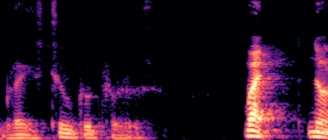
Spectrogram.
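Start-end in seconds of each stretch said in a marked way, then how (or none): 0.0-1.1 very soft, hushed, low, confiding half-whisper. Talking about a centre-back who plays for his team, half-whispering. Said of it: "I'm going to whisper this quietly".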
